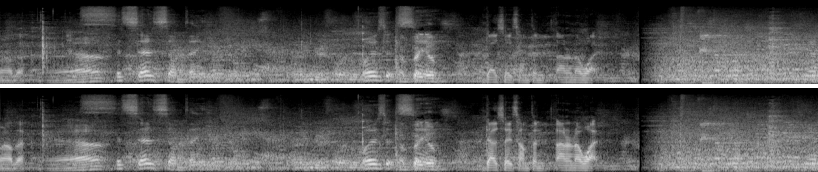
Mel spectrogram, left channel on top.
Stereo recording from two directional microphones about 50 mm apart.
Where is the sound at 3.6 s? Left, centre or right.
Centre.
